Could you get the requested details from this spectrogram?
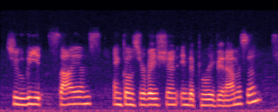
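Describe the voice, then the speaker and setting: With a Spanish accent, a woman speaks at a moderate pace in a medium pitch, her tone dark and mellow and her intonation fairly even. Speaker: scientist and conference speaker. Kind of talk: conference keynote talk.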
